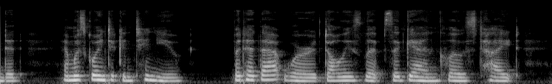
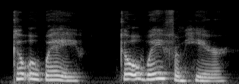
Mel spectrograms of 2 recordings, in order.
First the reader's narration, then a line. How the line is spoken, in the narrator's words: she cried still more impetuously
